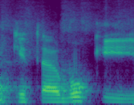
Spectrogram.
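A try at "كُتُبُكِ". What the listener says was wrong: Laisa kitabuki, walakin Kutubuki. Sama kitabuki ada yujad alif. Sama huna la yujad alif.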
